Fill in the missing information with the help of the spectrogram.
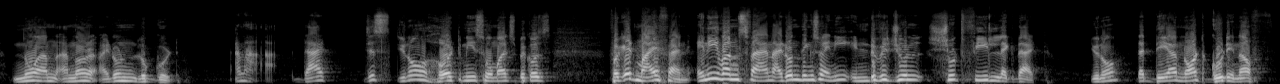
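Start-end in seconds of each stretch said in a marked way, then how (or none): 0.1-1.8 quiet, bashful, very soft little murmur. Retelling a shy fan's reply to a photo offer: imitating a very soft tone. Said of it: "in a very soft tone".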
